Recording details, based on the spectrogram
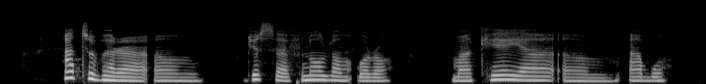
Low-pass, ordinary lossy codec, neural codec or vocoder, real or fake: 7.2 kHz; none; none; real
